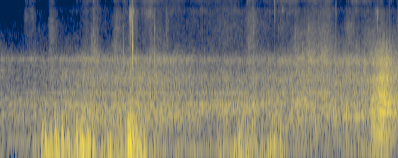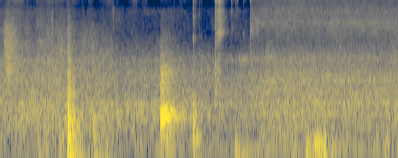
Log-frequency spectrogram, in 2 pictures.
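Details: Indoor room sounds: soft thumps, a few sharp knocks like a cupboard closing, and faint footsteps over a low background hum, with no animal voice.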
